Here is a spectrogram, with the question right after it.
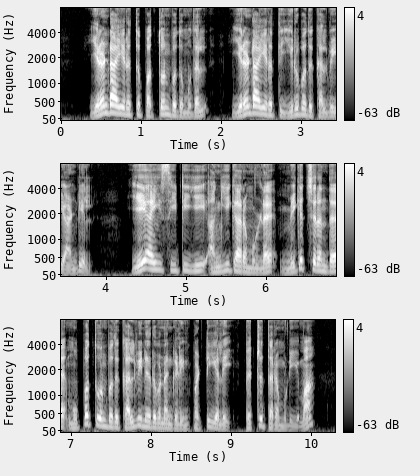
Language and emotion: Tamil, neutral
